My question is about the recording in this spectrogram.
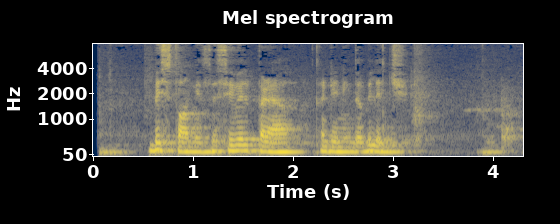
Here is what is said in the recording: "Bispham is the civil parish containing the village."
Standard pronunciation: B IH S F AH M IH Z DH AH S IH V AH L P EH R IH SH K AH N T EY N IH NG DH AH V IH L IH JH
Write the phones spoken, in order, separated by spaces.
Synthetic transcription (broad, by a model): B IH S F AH M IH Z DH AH S IH V AH L P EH IH K AH N T EY N IH NG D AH V IH L IH JH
